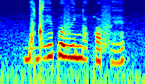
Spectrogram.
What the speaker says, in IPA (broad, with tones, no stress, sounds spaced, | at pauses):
ɡ ṳ˨ dʱ e˦ p ə˧ v ɪ˧ n o̤˨ qʷ ɐ˨ f ɛ̤˨˦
